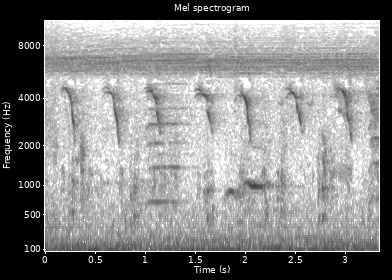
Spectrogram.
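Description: Backyard chickens clucking steadily, several birds overlapping in short repeated calls over a constant hum of outdoor background noise.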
